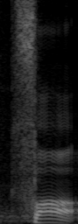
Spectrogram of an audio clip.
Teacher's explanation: फा होठों से अदा होता है।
